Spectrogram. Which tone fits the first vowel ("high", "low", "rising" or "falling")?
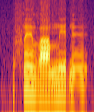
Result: high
